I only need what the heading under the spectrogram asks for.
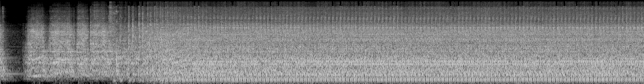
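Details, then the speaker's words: Toro Z2550 zero-turn with a Kohler twin. The starter drags slowly over the usual compression hump for about a second, then the engine catches and settles into a steady, even run: normal cranking and start. "now these colar twins are always bad about having a hump that you have to get over when you originally crank them so let's see"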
